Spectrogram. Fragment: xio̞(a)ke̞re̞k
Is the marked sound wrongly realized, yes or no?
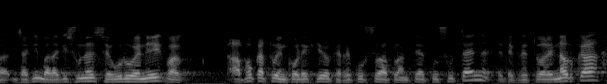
yes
